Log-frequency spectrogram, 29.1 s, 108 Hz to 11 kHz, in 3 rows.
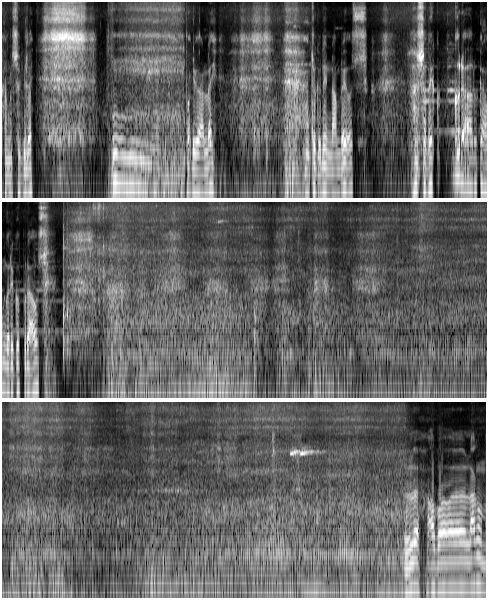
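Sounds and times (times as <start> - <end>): traffic low rumble: 0.0 - 29.0
short high tone: 8.1 - 12.0.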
